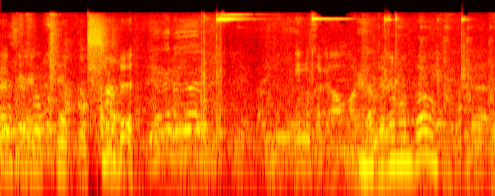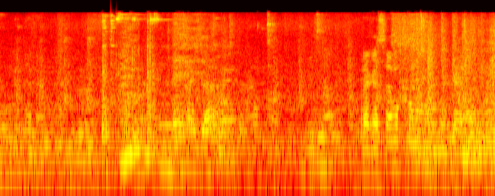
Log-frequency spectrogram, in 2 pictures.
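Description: Metal parts clink and rattle as hands work on a gearbox.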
